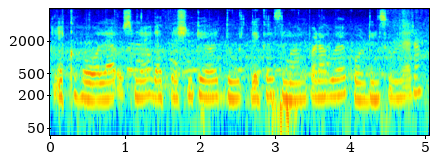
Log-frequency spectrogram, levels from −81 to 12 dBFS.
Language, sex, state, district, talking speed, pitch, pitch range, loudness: Hindi, female, Chandigarh, Chandigarh, 130 wpm, 185 Hz, 175-195 Hz, -17 LUFS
